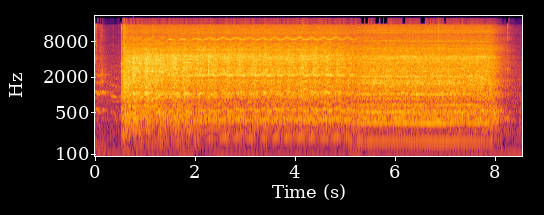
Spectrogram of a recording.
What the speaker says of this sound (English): Put it on, and I'll just blend it for you, and it'll be a bit noisy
